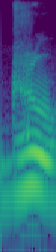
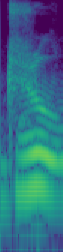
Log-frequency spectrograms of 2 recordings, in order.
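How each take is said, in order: No difference in how they are said.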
